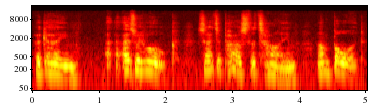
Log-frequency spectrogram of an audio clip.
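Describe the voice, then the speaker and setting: A man's voice: a little high, lively intonation, takes it slowly, a little mellow, slightly rough, far from the mic, pitched above the performer's own voice, heavily acted. A man voicing a bored, plaintive nine-year-old boy in an audiobook story. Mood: bored, whining.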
